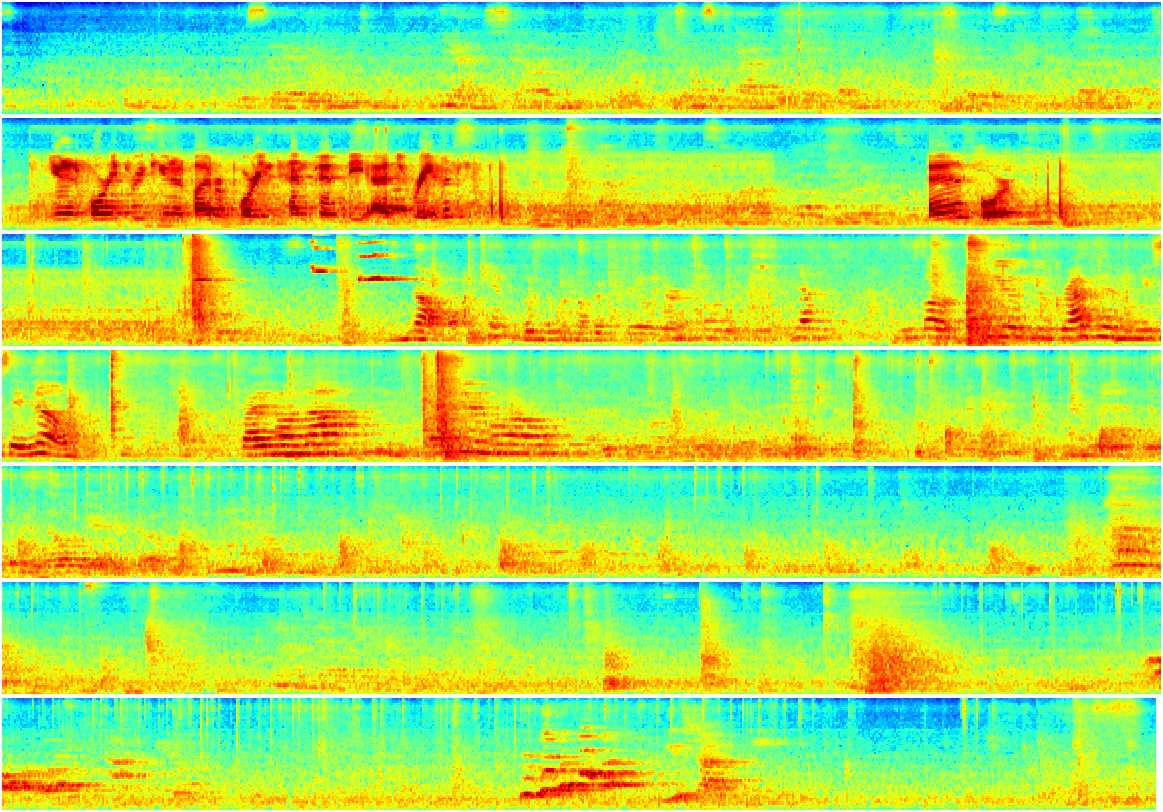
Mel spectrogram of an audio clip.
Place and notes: Vassar College, Raymond Avenue, Poughkeepsie, NY, USA - Night Watch
This is a soundscape of the Jewitt House lobby during a patrol shift. This recording demonstrates typical anthrophony for the specified time and location, featuring socializing students, well-used keyboards, patrol radio transmissions, and piano music from a nearby parlor.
